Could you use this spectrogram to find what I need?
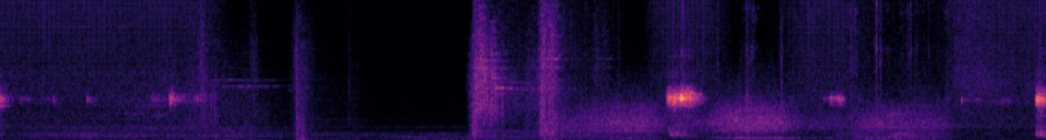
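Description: A crackling magic blast bursts and fades.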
